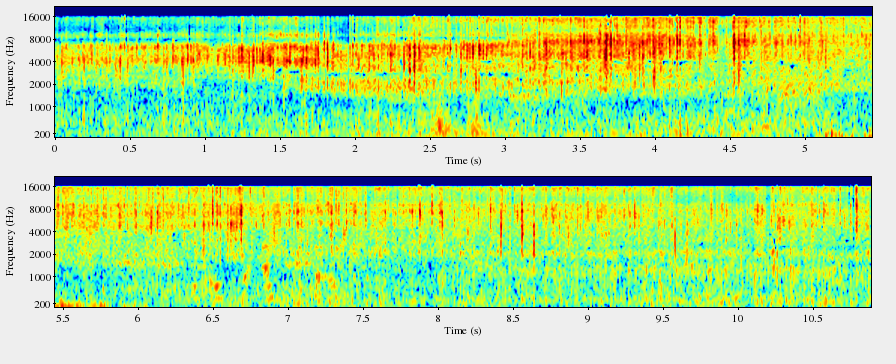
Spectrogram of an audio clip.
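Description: Rain falling on wet soil and grass: a steady hiss with many small drop ticks.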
